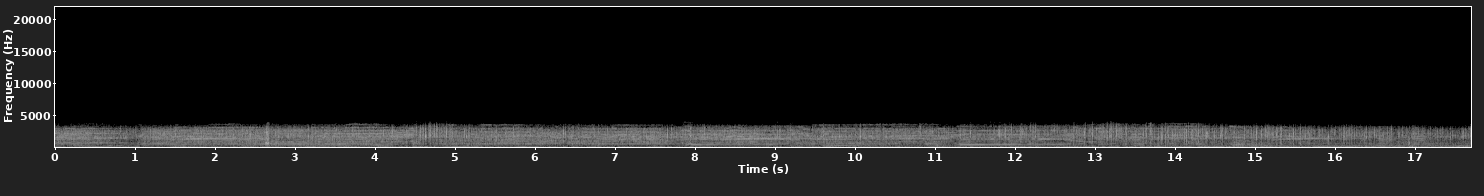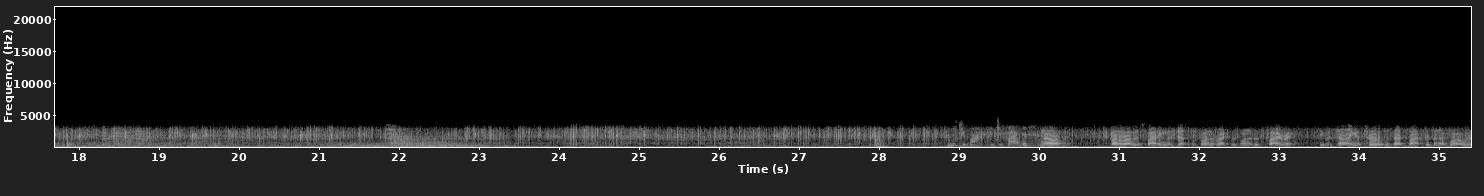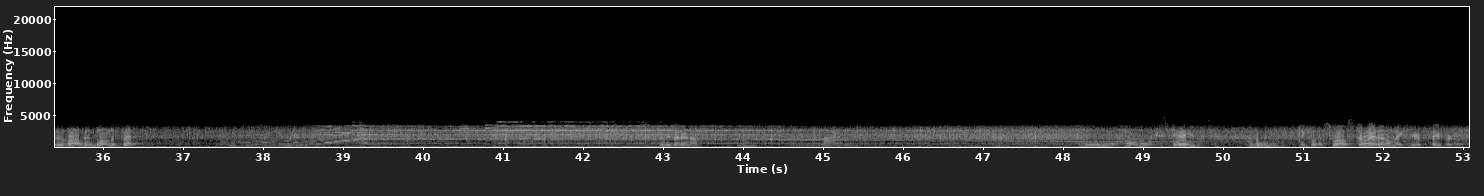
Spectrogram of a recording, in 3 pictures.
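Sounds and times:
dramatic orchestral music: 0:00.0 - 0:53.0
fire crackling: 0:00.0 - 0:53.0.

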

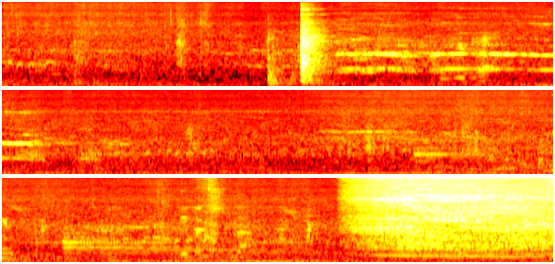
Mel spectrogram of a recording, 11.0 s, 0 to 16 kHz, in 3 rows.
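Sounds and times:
rooster crowing: 0:01.6 - 0:05.0.

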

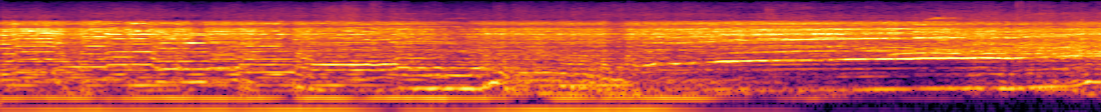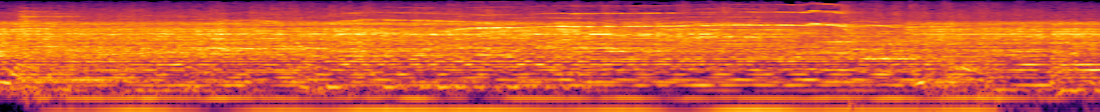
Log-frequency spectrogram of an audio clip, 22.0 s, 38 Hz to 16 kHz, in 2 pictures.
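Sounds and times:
instrumental live band: 0:00.0 - 0:22.0
held lead note rising: 0:10.9 - 0:21.6.

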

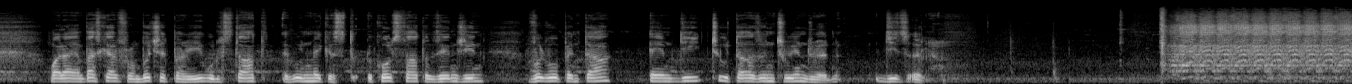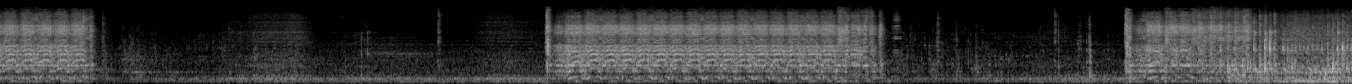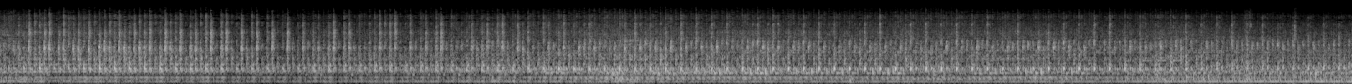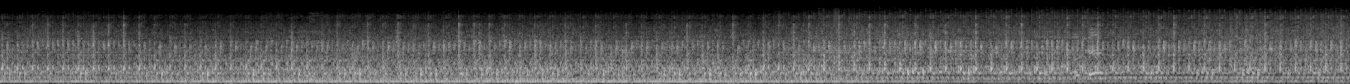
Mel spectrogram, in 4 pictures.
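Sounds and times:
diesel engine cranking: 0:11.2 - 0:14.7, 0:18.9 - 0:23.0, 0:24.0 - 0:54.0
diesel engine idling: 0:24.8 - 0:54.0.

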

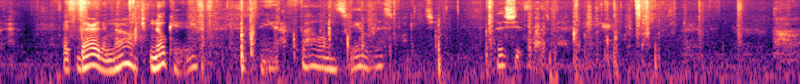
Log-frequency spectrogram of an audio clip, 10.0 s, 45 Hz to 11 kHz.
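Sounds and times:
knocks and scuffs on rock: 0:01.6 - 0:04.8.

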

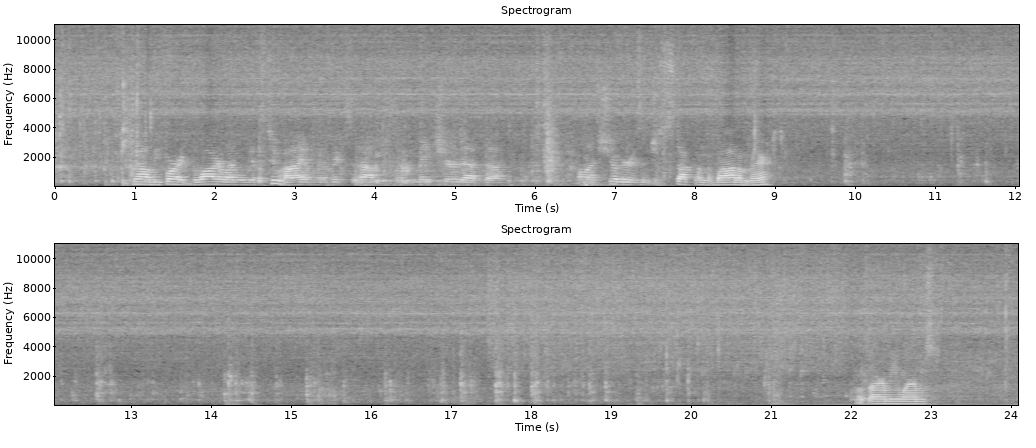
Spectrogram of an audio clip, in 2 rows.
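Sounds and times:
wet sloshing in a bucket: 0:00.0 - 0:09.6.

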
